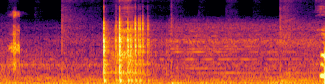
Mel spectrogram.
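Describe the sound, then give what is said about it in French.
Three dice are rerolled, clattering briefly across a hard tabletop in a quick burst of small rattling hits, fairly clear, with no one speaking. “Je vais passer un point de willpower pour relancer.”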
